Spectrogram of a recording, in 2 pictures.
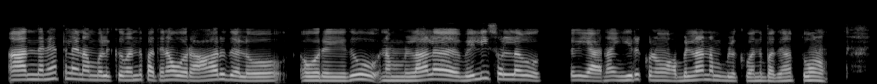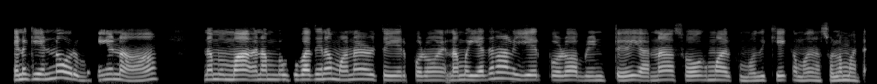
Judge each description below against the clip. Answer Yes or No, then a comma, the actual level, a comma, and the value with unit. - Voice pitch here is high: Yes, high, 200 Hz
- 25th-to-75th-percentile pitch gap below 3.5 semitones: Yes, average, 3.1 semitones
